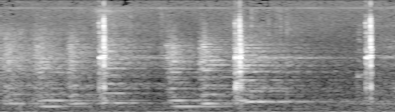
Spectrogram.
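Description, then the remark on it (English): A clock ticks steadily after being started at a chess match in Reykjavik, three crisp clicks spaced about a second apart over a soft, humming background, with no one speaking. “The clock has now been started.”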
